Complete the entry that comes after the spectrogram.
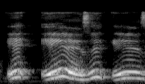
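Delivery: loud, tearful burst of joy; near-crying loud delight; overjoyed. Retold or imitated. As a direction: blurt it out, overcome with happiness. Doctor overjoyed, everyone in tears.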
